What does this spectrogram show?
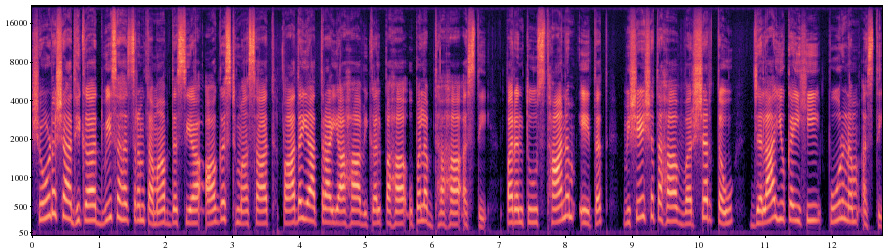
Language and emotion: Sanskrit, neutral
